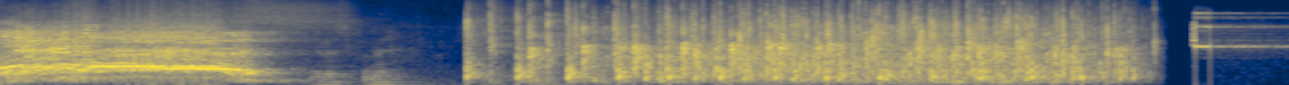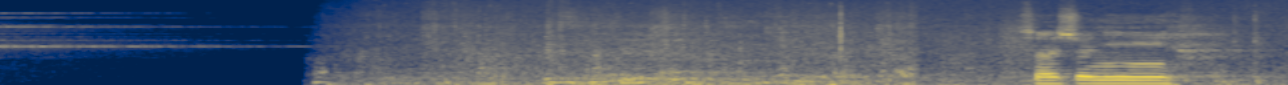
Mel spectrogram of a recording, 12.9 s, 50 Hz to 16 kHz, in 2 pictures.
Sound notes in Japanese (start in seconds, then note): 2.3 拍手; 6.0 ピックアップ 効果音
